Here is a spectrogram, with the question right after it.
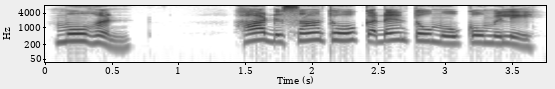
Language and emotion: Sindhi, neutral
